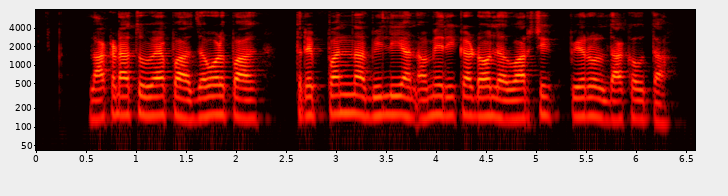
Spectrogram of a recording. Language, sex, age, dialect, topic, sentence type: Marathi, male, 18-24, Southern Konkan, agriculture, statement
